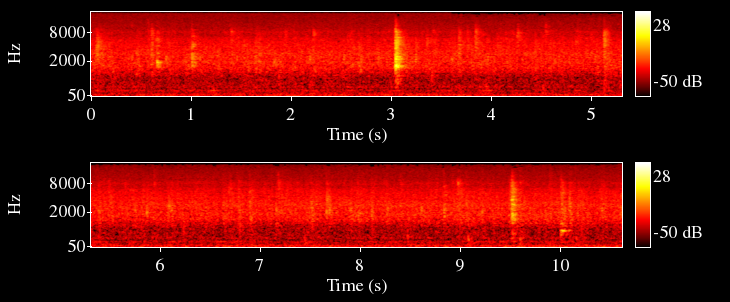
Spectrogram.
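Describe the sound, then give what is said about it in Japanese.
Steady rain falls with a continuous soft hiss, scattered drops ticking against a surface now and then, one sharper tap standing out. No voices. “雨止んだら首輪買いに行こうな。”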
